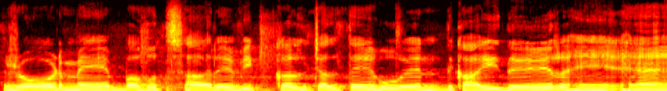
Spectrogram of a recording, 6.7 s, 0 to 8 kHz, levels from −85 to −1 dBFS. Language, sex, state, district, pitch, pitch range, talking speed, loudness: Hindi, male, Punjab, Fazilka, 155 Hz, 150-165 Hz, 100 wpm, -13 LUFS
